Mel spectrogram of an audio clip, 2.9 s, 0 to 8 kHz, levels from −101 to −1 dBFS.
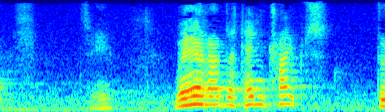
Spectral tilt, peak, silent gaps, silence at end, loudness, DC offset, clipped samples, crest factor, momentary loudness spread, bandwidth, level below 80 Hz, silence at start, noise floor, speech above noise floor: -7 dB/octave; -10 dBFS; none; 0 s; -26 LUFS; under 0.1%; under 0.1%; 20 dB; 25 LU; 7.6 kHz; -58 dBFS; 0 s; -50 dBFS; 24 dB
